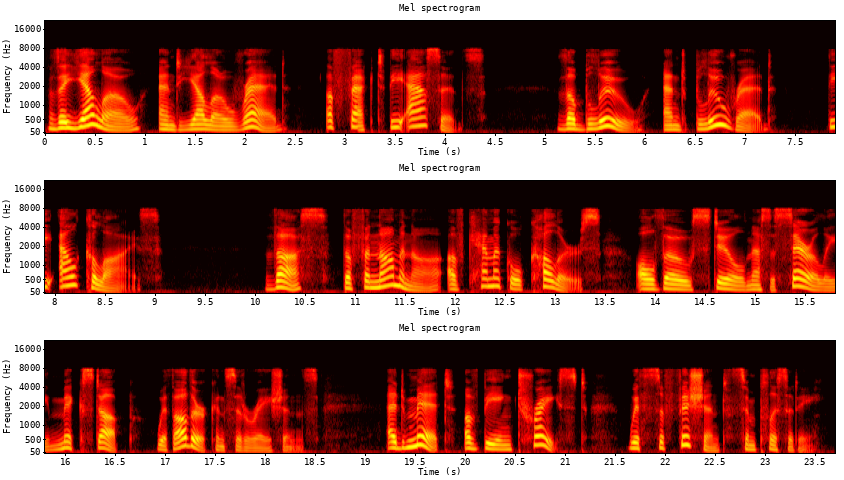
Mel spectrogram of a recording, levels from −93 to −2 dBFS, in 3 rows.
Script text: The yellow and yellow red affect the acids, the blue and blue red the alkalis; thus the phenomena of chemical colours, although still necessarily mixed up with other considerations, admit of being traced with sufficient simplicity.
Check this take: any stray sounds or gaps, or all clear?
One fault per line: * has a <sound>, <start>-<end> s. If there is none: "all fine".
all fine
